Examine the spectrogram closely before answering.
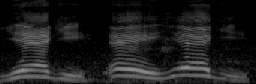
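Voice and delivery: put-on loud, stretched-out Chicago accent calling a name; a hammed-up Chicago or Boston accent calling out. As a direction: holler the name like an old Chicago guy. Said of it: "I wanna say with a Chicago accent".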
